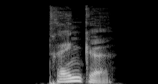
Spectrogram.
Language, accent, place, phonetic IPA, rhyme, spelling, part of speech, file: German, Germany, Berlin, [ˈtʁɛŋkə], -ɛŋkə, tränke, verb, De-tränke.ogg
- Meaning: first/third-person singular subjunctive II of trinken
